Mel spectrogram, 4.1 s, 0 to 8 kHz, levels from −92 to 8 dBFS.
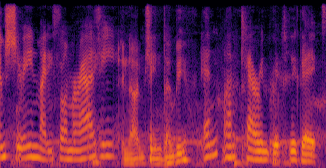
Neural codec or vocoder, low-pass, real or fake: codec, 24 kHz, 1.5 kbps, HILCodec; 7.2 kHz; fake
